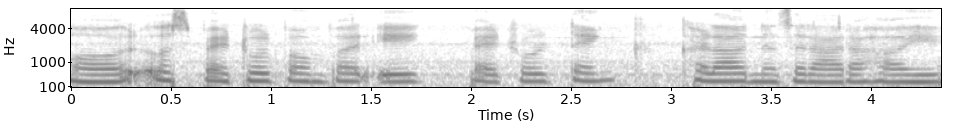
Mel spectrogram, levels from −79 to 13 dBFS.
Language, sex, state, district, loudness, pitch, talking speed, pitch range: Hindi, female, Jharkhand, Jamtara, -37 LUFS, 240 Hz, 180 wpm, 230-255 Hz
